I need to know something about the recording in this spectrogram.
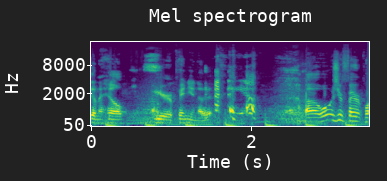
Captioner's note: laughs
